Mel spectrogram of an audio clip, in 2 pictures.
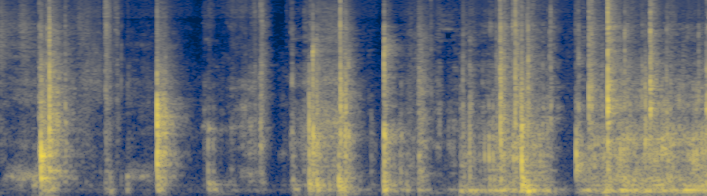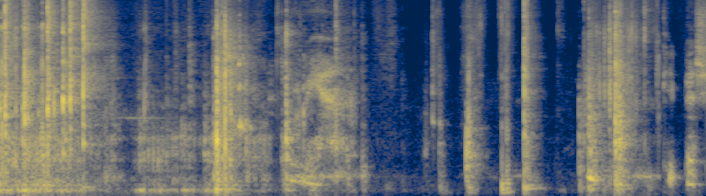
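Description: Clicks and clatter of cutting plates, dies and paper being handled on a die-cutting machine, with a few seconds of steadier rolling noise in the middle as the plates are cranked through the machine.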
